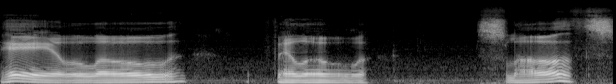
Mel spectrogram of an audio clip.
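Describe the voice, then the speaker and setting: Using a put-on, robotic character voice, a man speaks in a fairly low pitch. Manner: slow.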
